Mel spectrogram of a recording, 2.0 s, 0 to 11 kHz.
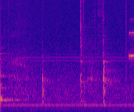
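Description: A few faint, sharp clicks of banana-plug test leads being pushed into a 12 V AGM battery's terminal sockets, over a faint steady electrical hum.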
